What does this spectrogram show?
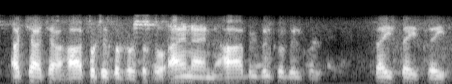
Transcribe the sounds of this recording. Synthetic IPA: ɐtːʃʰaɐtːɕʰaɦaːsʊʈʰesʊʈʰosʊʈʰoʔa̰ːɦɪnaːɦɪnɦaːbɪlbɪlkʊlbɪlkʊl | sɐɦisɐɦisɐɦi

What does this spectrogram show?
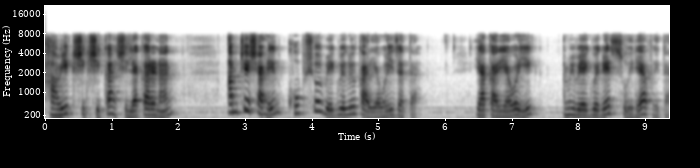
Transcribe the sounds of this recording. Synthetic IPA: hãʋekɕikɕikaɕiljakaɾɳan | amt͡ɕeɕaɭenkʰuːpɕoʋeɡʋeɡɭekaɾjaʋɭiːd͡zat̪a̰ | jakaɾjaʋɭik | amiʋeɡʋeɡɭesojɾjaafɡet̪at̪

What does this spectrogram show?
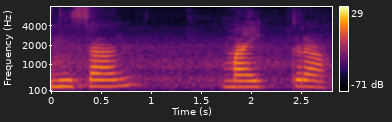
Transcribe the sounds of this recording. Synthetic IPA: nisan | majkɾa

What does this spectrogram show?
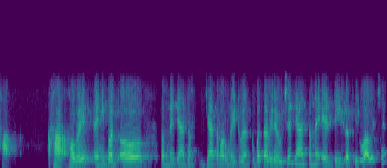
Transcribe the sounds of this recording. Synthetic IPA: ha | ha̰ɦəʋeenipəɾət̪əmned͡ʒjãd͡ʒəmd͡ʒjãt̪əmaɾũeʈʋeɳkbət̪aʋiɾəɦũt͡ʃʰet̪jãt̪əmneʔɛlʈiiləkʰelũaʋet͡ʃʰe

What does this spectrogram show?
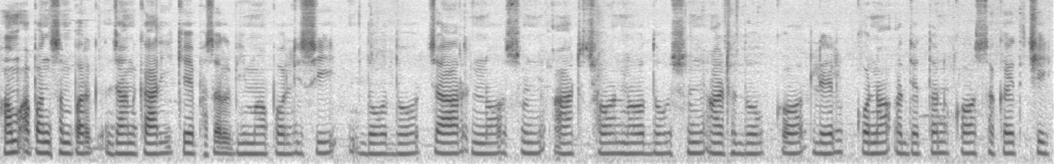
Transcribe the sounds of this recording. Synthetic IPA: həmə̰pənsəmpəɾkd͡ʒankaɾikepʰəsəlbimapolisid̪od̪ot͡ʃaɾnɔsunaʈʰt͡ʃʰɔnɔd̪osunaʈʰd̪okɔlelkonaʔəd̪ʱjət̪ənkɔsəkəjt̪t͡ʃʰi

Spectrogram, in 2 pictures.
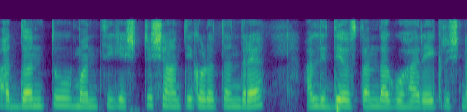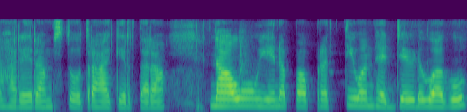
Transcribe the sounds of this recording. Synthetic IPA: ɐd̪ɐnt̪umɐnsiɡeʂʈuʃaːnt̪ikoɽut̪ːɐnd̪ɾe̞ | ɐlːid̪eːʋɐst̪ʰɐnd̪aːɡuɦɐɾeːkɾiʂɳɐɦɐɾeːɾaːmst̪oːt̪ɾɐɦaːkiɾt̪aːɾɐ | naːʋueːnɐpːapɾɐt̪iʋond̪ɦed͡ʒːeʋiɽuʋaːɡu

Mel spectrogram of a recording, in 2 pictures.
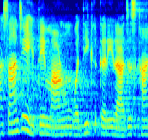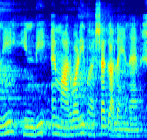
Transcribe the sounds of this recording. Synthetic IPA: ɐsãd͡ʑeːɦɪt̪emaːɳ̤uʋɐd̪ʱiːkkɐɾiɾaːd͡ʑəst̪ʰaːnihɪ̃nd̪iɛ̃ːmaːɾʋaːɽibʱaːʃaɠaːl̤aːĩːnd̪aːɦɪnɪ̆

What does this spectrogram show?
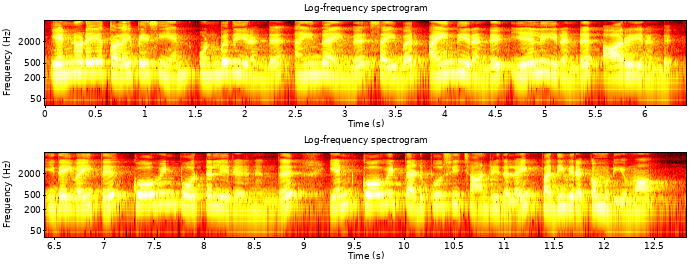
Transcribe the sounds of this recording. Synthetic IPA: ɛnːɯɽɐjɐt̪ɔlɐɪpeːsiɛnɔnbɐðɯɪɾɐɳɖɯɐɪnd̪ɯɐɪnd̪ɯsɐɪbɐɾɐɪnd̪ɯɪɾɐɳɖɯeːɭɯɪɾɐɳɖɯaːrɯɪɾɐɳɖɯɪðɐɪʋɐɪt̪ːɯkoːʋɪnpoːɾʈːɐlɪɾɪɯnd̪ɯ | ɛnkoːʋɪɖ̚t̪ɐɽɯpːuːsit͡ʃːaːndrɪðɐlɐɪpɐðɪʋɪɾɐkːɐmʊɽɪjɯmaː

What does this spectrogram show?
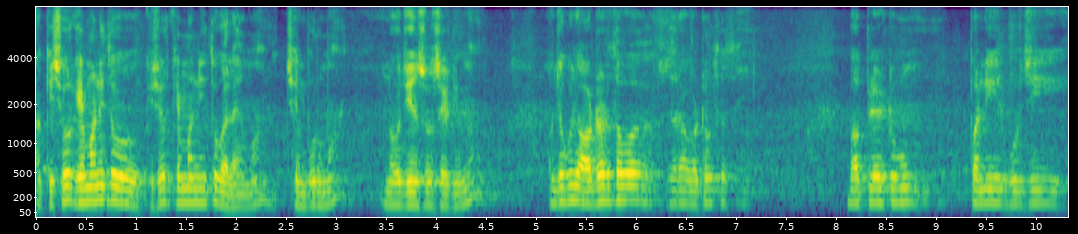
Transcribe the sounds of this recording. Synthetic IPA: ãkɪsoːɾkʰemaːnit̪̬okɪsoːɾkʰemaːnit̪oɡəlajãmãt͡ʃʰẽːmbuɾmãː | noʋd͡ʒiənsosaːjʈimãː | mʊ̃ɦɪ̃d͡ʒokʊd͡ʒɔːɾɖəɾt̪ʰoʋəd͡ʒɐɾaʋɐʈʰot̪ʰosi | ɓəpleːʈũː | pɐniːɾbʊɾd͡ʒiː

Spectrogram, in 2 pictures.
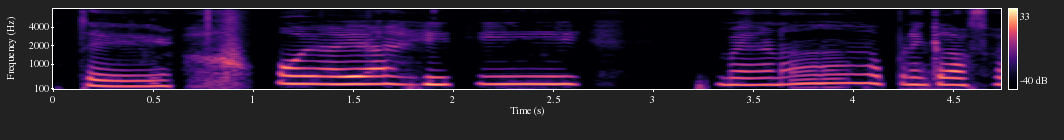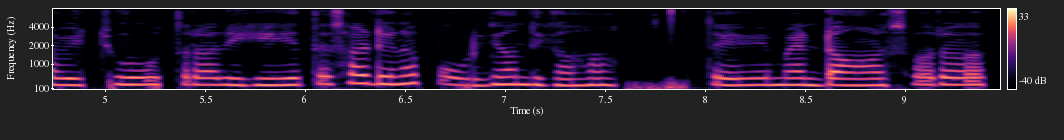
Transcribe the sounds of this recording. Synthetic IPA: t̪eː | oːaeaːɦiːkɪ | mɛ̃ːnãːaːpɳiːklaːsãːʋɪt͡ʃõːʊt̪ːɾaːɾiːɦiːt̪eːsaːɖiːnãːpoːɽiːãːnd̪iːãːt̪eːmɛ̃ːɖãːsɔːɾ

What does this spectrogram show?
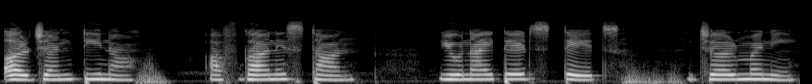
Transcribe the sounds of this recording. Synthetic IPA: əɾd͡ʑəɳʈina | əfɡanist̪ʰan | junajʈeɽsʈeʈs | d͡ʑəɾməni

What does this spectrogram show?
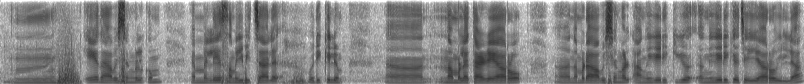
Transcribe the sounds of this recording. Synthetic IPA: eːðaːʋɐɕjɐŋːɐɭkum | e̞mːe̞lːe̞sɐmiːbʱit͡ɕːaːlo̞ɾikʲːɐlum | nɐmːɐɭe̞t̪ɐɻɐjaːro̞ː | nɐmːuɽeaːʋɐɕjɐŋːɐɭʔɐ̰ŋːiɣɐɾikʲːuɣɐːŋːiːɣɐɾikʲːɐt͡ɕe̞jːaːro̞ːilːɐ

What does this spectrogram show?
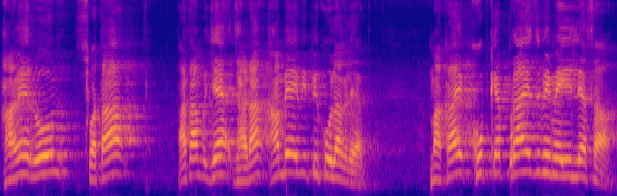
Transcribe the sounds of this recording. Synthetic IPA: hãʋẽɾonsʋət̪aː | t̪am̤əɳd͡ʑed͡zʱaɽãkambeʋipikũlaɡlja̰t̪̚ | m̤akajkʰuːp̚kʰepɾajd͡zbimeɭilːeasa̰

